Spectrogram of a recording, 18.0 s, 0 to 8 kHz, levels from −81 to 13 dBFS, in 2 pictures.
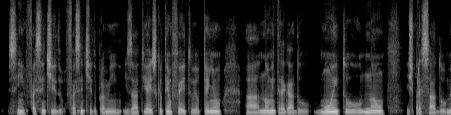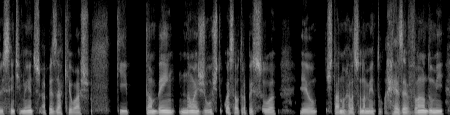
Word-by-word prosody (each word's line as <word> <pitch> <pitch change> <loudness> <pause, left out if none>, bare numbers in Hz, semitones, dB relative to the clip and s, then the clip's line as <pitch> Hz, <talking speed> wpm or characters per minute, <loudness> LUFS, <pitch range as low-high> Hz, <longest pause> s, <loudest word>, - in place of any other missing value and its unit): Sim, 105 -2 0
faz 100 +2 -5
sentido, 105 -2 -1
faz - - -3
sentido - - -3
pra 100 - -7
mim, 90 +2 -4
exato. 100 -4 -5
E 120 - -2
é 115 - +1
isso 120 - +1
que - - -14
eu - - -2
tenho 130 - +3
feito, 105 -5 -3
eu 100 - -4
tenho, 100 -1 +2 0.5
hã, 95 -1 -2
não 105 +2 +3
me 105 - +6
entregado 100 0 -4
muito, 120 +1 +4
não 110 -1 +3 0.4
expressado 100 0 -2
meus 100 -2 -1
sentimentos, 105 +2 +1
apesar 100 -1 -3
que - - -9
eu 100 0 -2
acho 100 -1 -2 0.5
que 100 -1 -3 0.3
também 105 +1 +4
não 105 -3 +3
é 105 - +3
justo 110 +5 -2
com - - -2
essa - - 0
outra - - -3
pessoa 105 -1 0 0.5
eu 100 -1 -1 0.2
estar 100 -1 -1
num 100 - +3
relacionamento 95 0 -1
reservando-me 105 -1 +2
105 Hz, 145 wpm, -22 LUFS, 100-110 Hz, 0.5 s, me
